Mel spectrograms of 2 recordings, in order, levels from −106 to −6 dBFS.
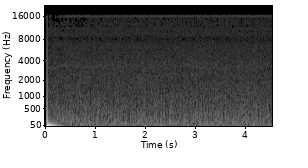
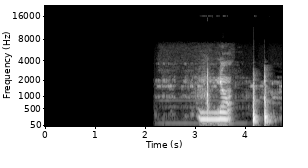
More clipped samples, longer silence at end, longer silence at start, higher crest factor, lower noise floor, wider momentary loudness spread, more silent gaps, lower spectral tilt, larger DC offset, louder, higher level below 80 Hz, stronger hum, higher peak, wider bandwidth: neither; first, 4.35 s vs 0.2 s; second, 0.05 s vs 2.9 s; about the same, 24 dB vs 24 dB; first, -62 dBFS vs -49 dBFS; second, 1 LU vs 9 LU; neither; second, -6 dB/octave vs -10 dB/octave; neither; second, -55 LUFS vs -20 LUFS; first, -48 dBFS vs -58 dBFS; neither; second, -14 dBFS vs 0 dBFS; first, 17 kHz vs 4.5 kHz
